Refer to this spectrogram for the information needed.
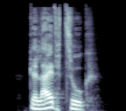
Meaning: convoy
- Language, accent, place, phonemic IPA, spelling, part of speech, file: German, Germany, Berlin, /ɡəˈlaɪ̯tˌt͡suːk/, Geleitzug, noun, De-Geleitzug.ogg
